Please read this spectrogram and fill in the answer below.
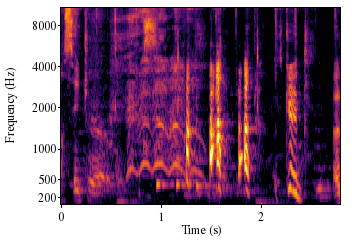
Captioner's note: laughs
